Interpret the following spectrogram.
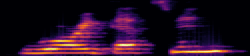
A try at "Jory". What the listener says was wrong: Jory with a J.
